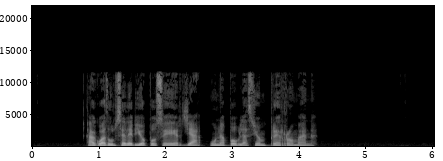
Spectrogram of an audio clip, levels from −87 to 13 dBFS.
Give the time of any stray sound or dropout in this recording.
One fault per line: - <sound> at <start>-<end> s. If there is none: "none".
none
